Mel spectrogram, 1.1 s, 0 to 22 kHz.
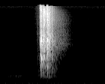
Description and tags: Nikon D800 single shot a
Single shoot of a Nikon D800 in 1/125 shutter speed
